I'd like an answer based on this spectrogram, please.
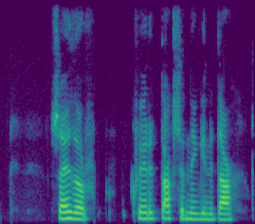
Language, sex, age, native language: Icelandic, male, 11, Icelandic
